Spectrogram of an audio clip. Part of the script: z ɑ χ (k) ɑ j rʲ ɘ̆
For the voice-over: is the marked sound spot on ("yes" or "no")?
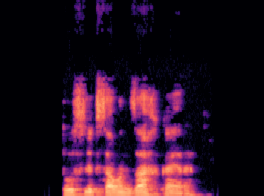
yes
